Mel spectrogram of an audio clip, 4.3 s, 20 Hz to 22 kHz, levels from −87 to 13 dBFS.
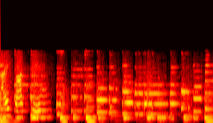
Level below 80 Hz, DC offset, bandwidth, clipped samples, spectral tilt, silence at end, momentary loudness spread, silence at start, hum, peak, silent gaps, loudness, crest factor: -70 dBFS; under 0.1%; 4.2 kHz; under 0.1%; -6 dB/octave; 0 s; 7 LU; 0 s; none; -6 dBFS; none; -23 LUFS; 16 dB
